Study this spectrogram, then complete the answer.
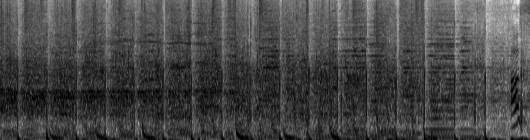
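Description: A studio audience applauds loudly and steadily, welcoming guests Mohsin Gillani and Amna Shabbir onto a Pakistani talk show set. The dense clapping fills the room, and bits of talk and music rise near the end.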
